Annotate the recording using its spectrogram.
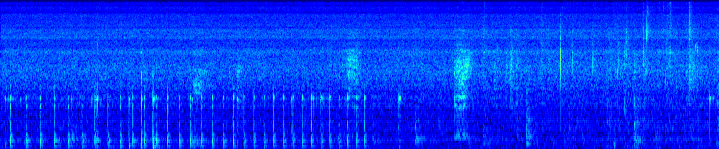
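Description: Rapid, evenly spaced clicking, about four clicks a second, which stops about eight seconds in; a couple of brief rustles follow.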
